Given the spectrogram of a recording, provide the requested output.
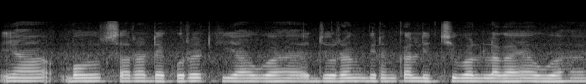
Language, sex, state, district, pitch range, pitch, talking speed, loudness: Hindi, male, Jharkhand, Ranchi, 145-150 Hz, 145 Hz, 165 wpm, -14 LUFS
